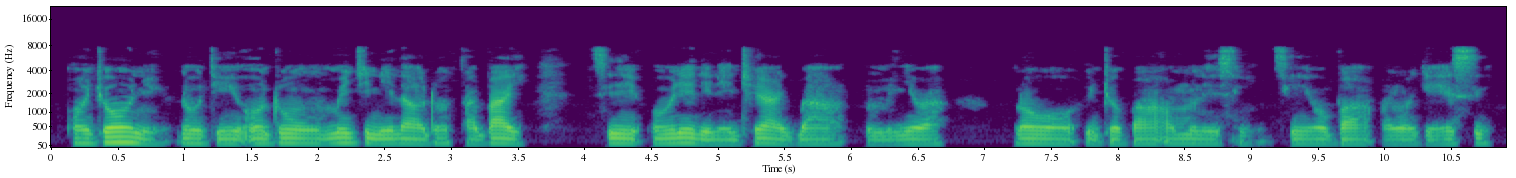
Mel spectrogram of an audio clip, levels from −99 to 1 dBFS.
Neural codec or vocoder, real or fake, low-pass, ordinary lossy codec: none; real; none; none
